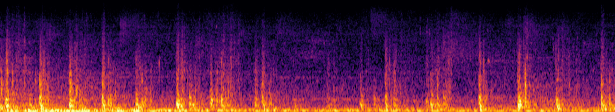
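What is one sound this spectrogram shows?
Footsteps thud steadily on hollow wooden boards.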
